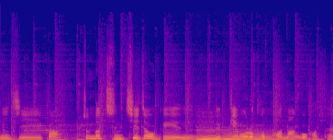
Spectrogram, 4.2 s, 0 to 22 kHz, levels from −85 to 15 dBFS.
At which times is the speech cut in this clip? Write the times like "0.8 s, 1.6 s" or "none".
none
